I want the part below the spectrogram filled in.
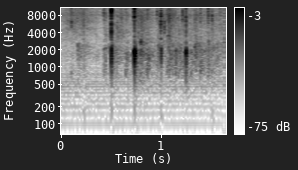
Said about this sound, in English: And a round of applause for that.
